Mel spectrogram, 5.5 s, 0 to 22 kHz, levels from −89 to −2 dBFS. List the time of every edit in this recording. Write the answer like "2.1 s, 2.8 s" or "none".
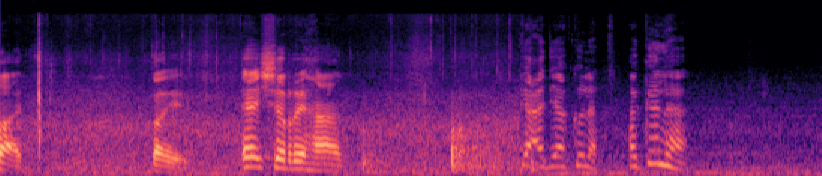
3.3 s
